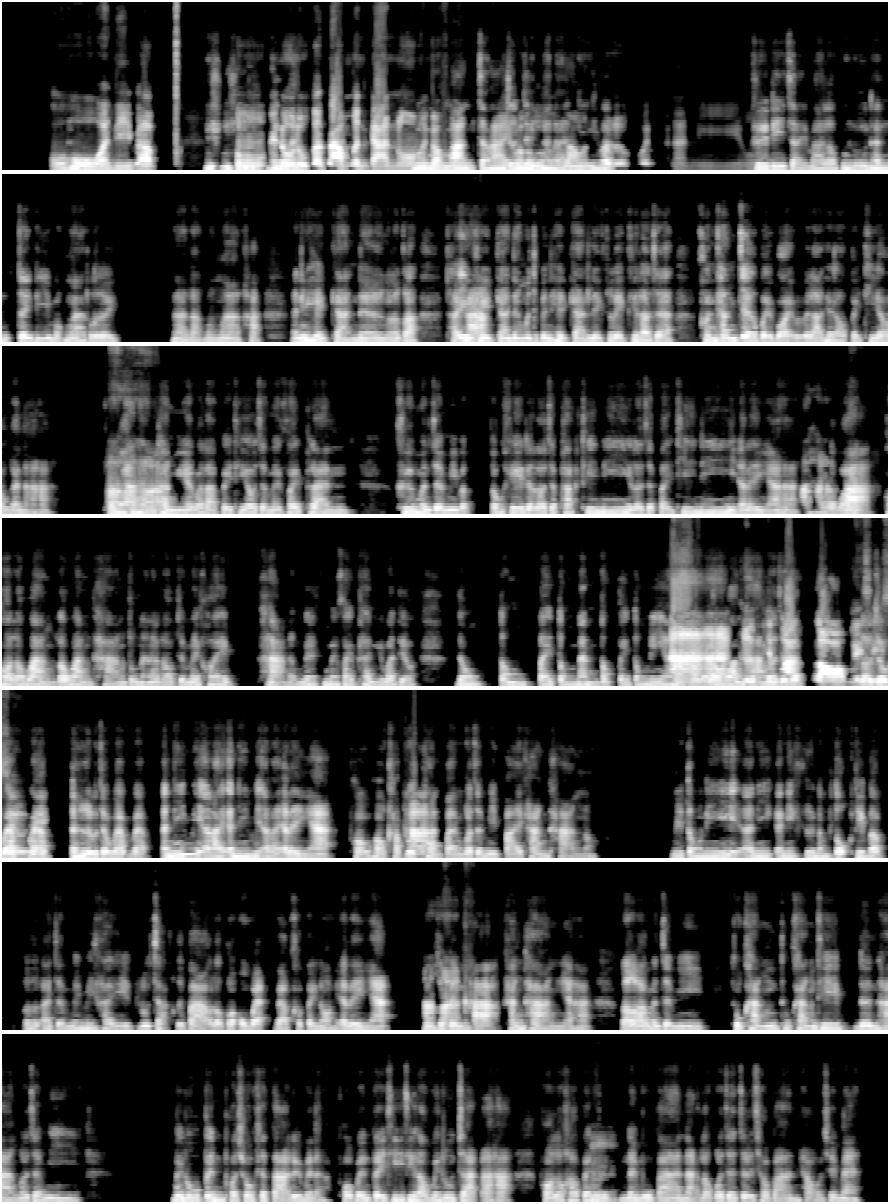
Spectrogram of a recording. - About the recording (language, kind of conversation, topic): Thai, podcast, คุณเคยเจอคนใจดีช่วยเหลือระหว่างเดินทางไหม เล่าให้ฟังหน่อย?
- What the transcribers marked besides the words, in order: chuckle; tsk; in English: "แพลน"; in English: "แพลน"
